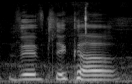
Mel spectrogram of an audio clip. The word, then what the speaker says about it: Veuve Clicquot: Veuve Clicquot.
